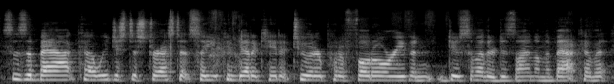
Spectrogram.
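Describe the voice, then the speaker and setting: Female craft instructor, casual walkthrough style, hoarse and dry-mouthed, mid-pitched, talking through a stiff, sore jaw. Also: little pitch movement, fast, slight background noise, rough recording. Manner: stiff-jawed speech, as with a sore, wired jaw. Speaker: craft class instructor presenting a tutorial.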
